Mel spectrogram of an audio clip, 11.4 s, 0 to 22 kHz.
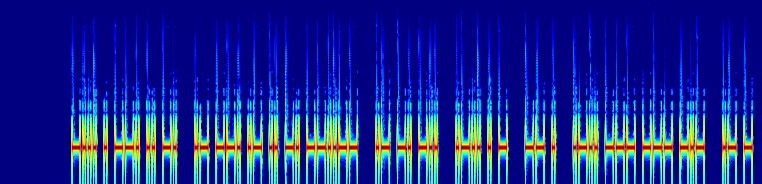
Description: Morse code, heard as a keyed tone, about 30 wpm, 700 Hz. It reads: BEGIN AGAIN, AND LET ME LOOK AT
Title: Sentences from Top 800 Words 30wpm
